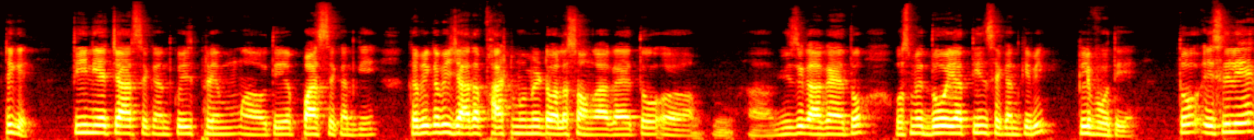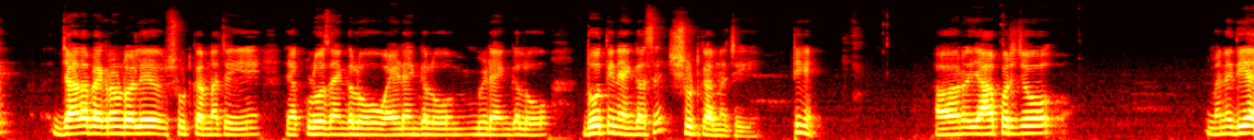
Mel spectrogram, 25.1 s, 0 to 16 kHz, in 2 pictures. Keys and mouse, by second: 21.4 click, 22.5 click.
